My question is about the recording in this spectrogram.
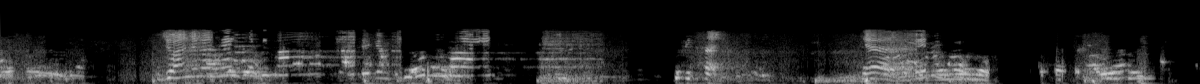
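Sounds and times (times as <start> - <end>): voices over a video call: 0.0 - 12.0.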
